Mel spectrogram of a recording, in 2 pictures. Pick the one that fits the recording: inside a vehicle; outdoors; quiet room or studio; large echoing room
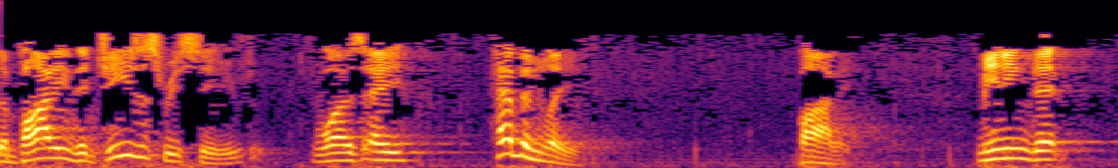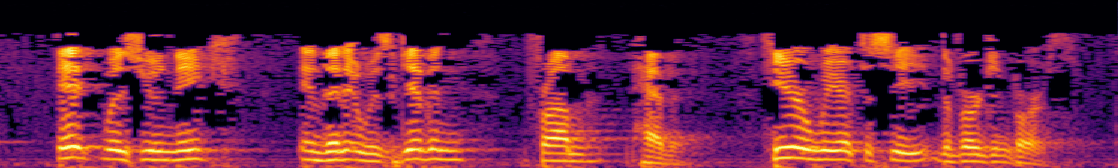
large echoing room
